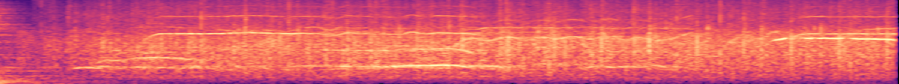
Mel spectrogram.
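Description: Applause from a crowd, a dense crackle of clapping, with a few long high cheers carried over it.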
